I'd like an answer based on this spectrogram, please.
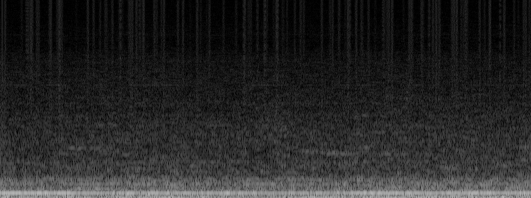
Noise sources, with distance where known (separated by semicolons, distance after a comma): engine of unclear size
